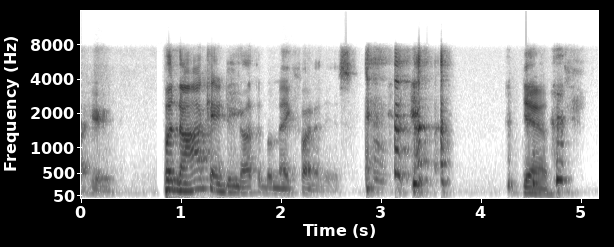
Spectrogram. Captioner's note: laugh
